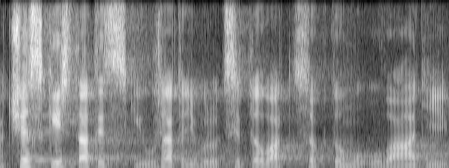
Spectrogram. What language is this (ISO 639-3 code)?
ces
